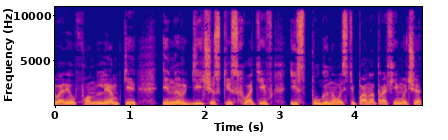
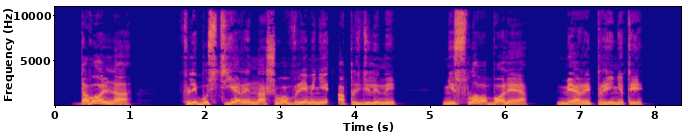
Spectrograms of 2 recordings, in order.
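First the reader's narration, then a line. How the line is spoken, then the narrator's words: Loud, energetic. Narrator (Russian): Он проговорил громко, на всю комнату заключил энергически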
